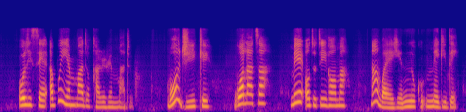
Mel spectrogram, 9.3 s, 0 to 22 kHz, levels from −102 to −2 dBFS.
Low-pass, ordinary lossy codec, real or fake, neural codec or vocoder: none; none; fake; codec, 16 kHz, 1 kbps, X-Codec, HuBERT features, trained on LibriSpeech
